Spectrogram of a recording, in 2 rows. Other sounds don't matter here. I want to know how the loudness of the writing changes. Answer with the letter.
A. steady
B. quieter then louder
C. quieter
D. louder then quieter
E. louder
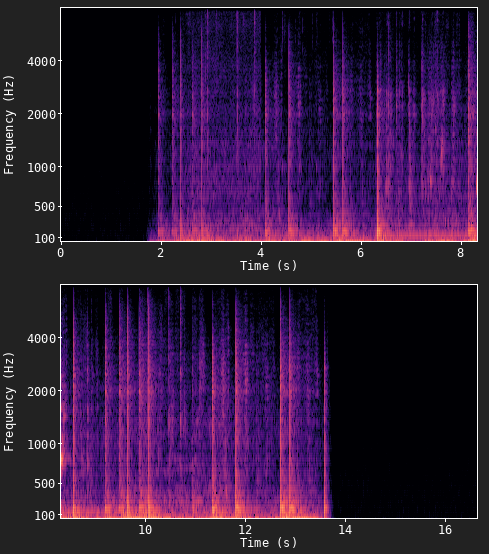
E.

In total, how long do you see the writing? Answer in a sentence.
You can hear the writing for 12 seconds altogether.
